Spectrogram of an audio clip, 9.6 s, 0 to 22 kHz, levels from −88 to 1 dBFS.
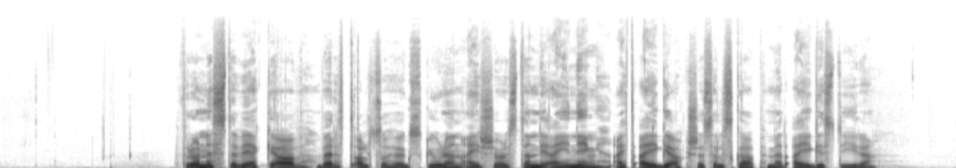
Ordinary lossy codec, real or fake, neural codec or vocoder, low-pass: none; real; none; 19.8 kHz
